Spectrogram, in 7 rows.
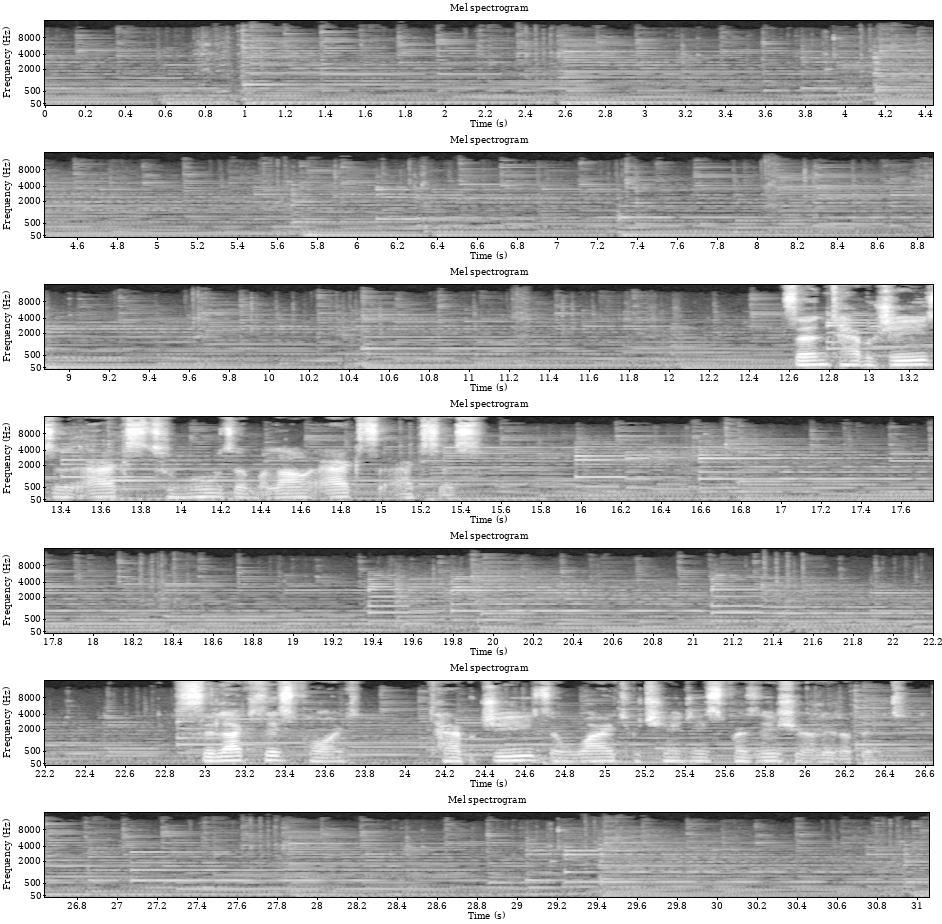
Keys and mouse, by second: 0.5 click, 1.2 KP_1, 2.4-7.0 middle drag, 7.3 KP_7, 8.6-9.6 middle drag, 10.1 middle click, 11.4 KP_7, 12.9 shift+middle click, 13.7 g, 14.2 x, 16.0 click, 16.7-20.0 middle drag, 20.2 KP_3, 21.4 shift+middle click, 23.1 click, 24.4 g, 24.7 y, 27.5 right click, 28.1-31.0 middle drag.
